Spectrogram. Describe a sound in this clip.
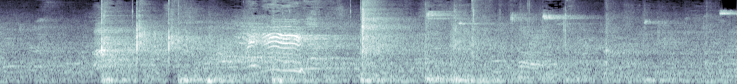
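A basketball bounces on a hard floor in an echoing gym.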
